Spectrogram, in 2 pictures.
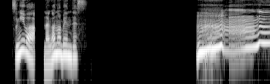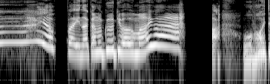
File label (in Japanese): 方言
